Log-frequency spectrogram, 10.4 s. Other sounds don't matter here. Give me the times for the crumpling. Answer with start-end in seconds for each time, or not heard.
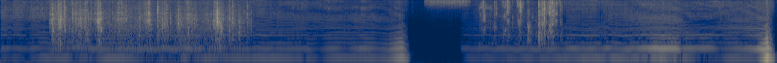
0.7-3.4, 6.3-7.5.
